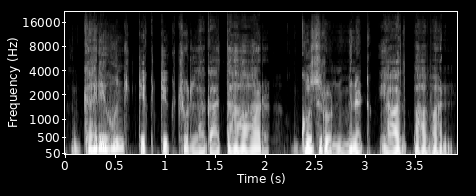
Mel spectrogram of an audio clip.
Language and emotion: Kashmiri, fearful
